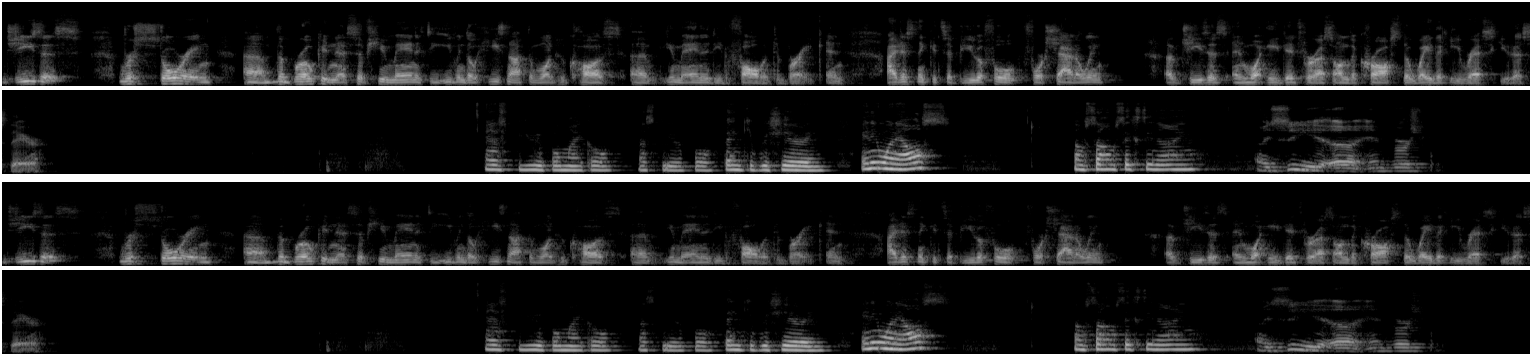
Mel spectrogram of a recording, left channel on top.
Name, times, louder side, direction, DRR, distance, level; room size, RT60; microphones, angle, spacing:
voice 1, 0.0-2.1 2.4-11.0 11.6-15.7, left 4 dB, 75° left, 0.6 m, -32 dB
voice 2, 20.1-21.4 21.6-23.5 23.9-24.7 26.0-27.3, left 1 dB, 30° left, 0.6 m, -27 dB
voice 3, 27.3-29.6, left 2 dB, 55° left, 2.5 m, -37 dB
20.5 x 11.0 x 3.0 m
head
